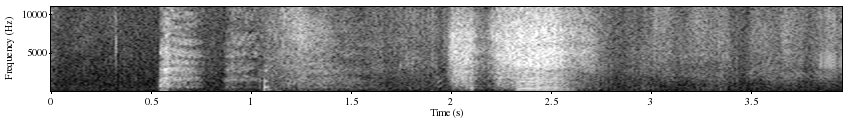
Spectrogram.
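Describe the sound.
A single loud sneeze from a person on a TV broadcast bursts out after a couple of short sharp breaths, ending in a brief voiced, nasal tail before falling quiet.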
